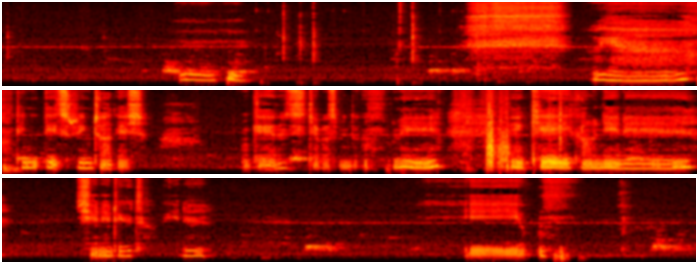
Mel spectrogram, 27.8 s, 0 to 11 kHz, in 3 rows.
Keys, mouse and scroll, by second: 1.6 scroll down 1, 3.6 click, 4.1 g, 4.9 click, 5.4 g, 7.3-7.7 scroll down 3, 9.2 scroll up 2, 13.7 scroll up 1, 14.7 click, 16.7 k.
